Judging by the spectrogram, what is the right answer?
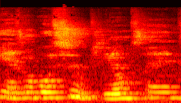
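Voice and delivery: put-on New York voice. Describing a restaurant owner who loves Superman, imitating him with a New York accent. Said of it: "Sounds like a New York kind of guy".

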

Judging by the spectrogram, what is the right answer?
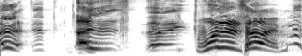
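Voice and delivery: swamped stammer, very high, loud, shrill, drawn-out. Imitating Nevis when it gets too much for him: imitating Nevis overwhelmed. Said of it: "He's like".

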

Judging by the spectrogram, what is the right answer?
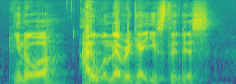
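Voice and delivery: normal talking voice

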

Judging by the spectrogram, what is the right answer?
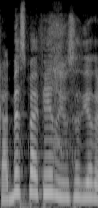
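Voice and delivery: mad, complaining outburst. Retelling a man complaining that he misses his family: imitating a mad man. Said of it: "he's mad and he's like".

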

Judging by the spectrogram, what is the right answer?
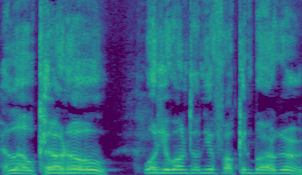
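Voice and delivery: very high, raw, rough scream. Recalling a man who was famous in the local scene, retelling a scream. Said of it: "han sto og skrek sånn der".

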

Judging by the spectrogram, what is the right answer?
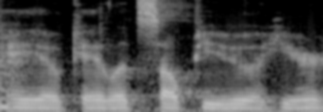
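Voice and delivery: ordinary delivery

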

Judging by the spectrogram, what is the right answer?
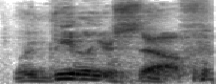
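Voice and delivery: really cool, kind of extreme delivery. A player commands a thing hidden under a tarp to show itself, really cool and extreme. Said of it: "say it really cool and kind of extreme".

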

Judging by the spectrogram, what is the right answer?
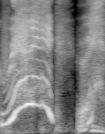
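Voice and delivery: shrill, very high, top-of-the-lungs yell. Retelling a cashier's reaction to being mocked: imitating yelling at full volume. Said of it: "Like yelling at the top of her lungs".

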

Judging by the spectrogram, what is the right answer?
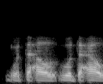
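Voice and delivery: plain

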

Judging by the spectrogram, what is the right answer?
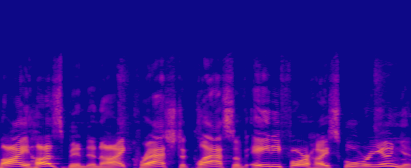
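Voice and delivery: loud, goofy, silly comedic put-on voice. Reading the next story aloud as asked, in a funny voice. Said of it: "Do the next one in a funny voice".

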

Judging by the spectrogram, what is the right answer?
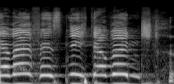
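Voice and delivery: very high-pitched voice. Recalling Simon's old signature line, the speaker imitates Simon's very high voice. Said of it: "So hoch war das".

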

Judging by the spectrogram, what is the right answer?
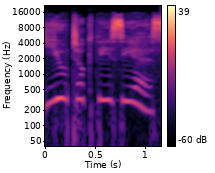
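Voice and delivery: mock yelling. Retelling a show scene, someone runs toward the evil wizard: retelling a yell. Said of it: "yelling like".

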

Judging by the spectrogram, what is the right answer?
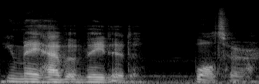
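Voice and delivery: hoarse, scraping, rasping spectral voice. A malicious spirit levitating above the floor threatens its listener in a rasping spirit voice. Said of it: "it rasped".

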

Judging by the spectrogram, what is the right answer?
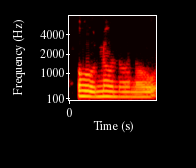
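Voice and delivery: very slow, hopeless, defeated, despairing lament. Describing someone who just sits there doubting: imitating a negative, defeated attitude. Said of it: "in that negative frame of mind".

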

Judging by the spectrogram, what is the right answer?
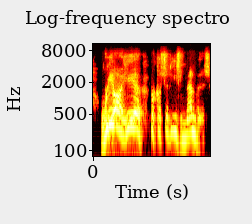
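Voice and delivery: play-acted livid, furious, high-pitched screaming. Retelling a meeting, quoting the boss screaming at everyone: imitating boss screaming furiously. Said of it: "He starts screaming at everyone".

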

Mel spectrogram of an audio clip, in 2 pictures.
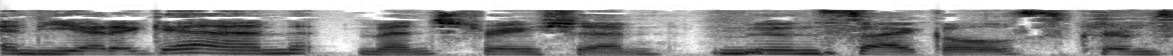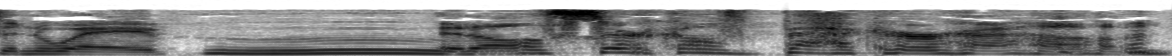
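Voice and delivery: tongue-in-cheek, insincere, sarcastic, mocking delivery. Host talking to listeners, sarcastic. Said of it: "I am being sarcastic".

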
